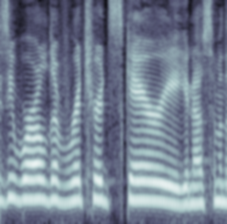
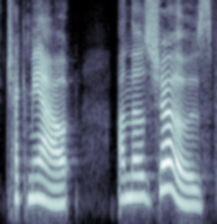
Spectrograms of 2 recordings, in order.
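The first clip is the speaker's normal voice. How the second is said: ordinary talk, nothing marked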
